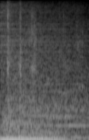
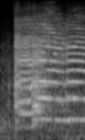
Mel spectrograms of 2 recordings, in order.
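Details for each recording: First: Bicycle disc brake tested after fixing a squeak and letting the brake cool. A couple of faint ticks, then the wheel spins down smoothly with no squeal or rubbing; the brake is now quiet. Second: Bicycle disc brake: a loud, piercing squeal held for over two seconds, its pitch stepping slightly as the brake is applied; glazed pads are the cause, contamination or glazing being the common culprits; disc brake squeal from glazed pads.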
